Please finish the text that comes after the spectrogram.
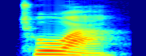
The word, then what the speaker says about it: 좋아: 받침 히읗은 발음하지 않고요. 모음 아는 그대로 발음합니다. 그래서 좋아라고 발음해요. 좋아.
